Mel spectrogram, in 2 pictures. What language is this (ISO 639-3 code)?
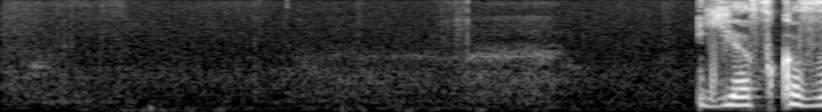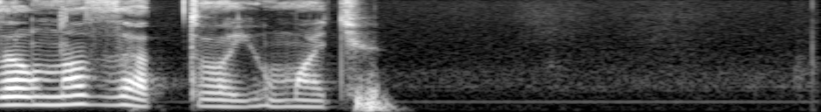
rus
